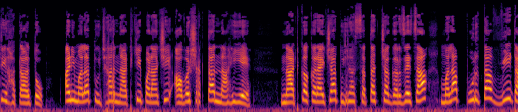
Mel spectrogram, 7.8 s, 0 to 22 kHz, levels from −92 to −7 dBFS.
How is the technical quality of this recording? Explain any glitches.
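The recording has three brief glitches, all of one type. Chunks out of order occur at 1.63 to 1.70 s (after "हाताळतो आणि मला"), 2.95 to 3.00 s, and 5.11 to 5.20 s (between "नाटकं करायच्या" and "सततच्या गरजेचा"). In each, a chunk of about 23 ms plays one to three chunks late, behind audio meant to follow it. Nothing is lost, but the reordering and its hard joins produce a short jumbled stutter.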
